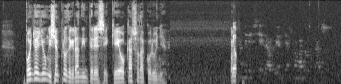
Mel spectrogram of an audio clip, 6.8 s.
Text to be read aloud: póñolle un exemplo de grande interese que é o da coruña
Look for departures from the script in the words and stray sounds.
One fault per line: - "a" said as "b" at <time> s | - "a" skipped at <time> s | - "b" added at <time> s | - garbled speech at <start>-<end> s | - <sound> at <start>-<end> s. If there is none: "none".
- "caso" added at 2.6 s
- laugh at 4.6-4.7 s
